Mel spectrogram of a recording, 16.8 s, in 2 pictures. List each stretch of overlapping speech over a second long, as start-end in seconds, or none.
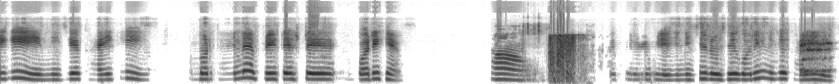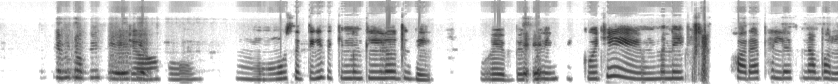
none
